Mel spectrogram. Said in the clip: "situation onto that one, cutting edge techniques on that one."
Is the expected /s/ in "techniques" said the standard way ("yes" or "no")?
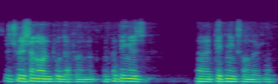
yes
